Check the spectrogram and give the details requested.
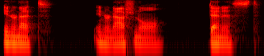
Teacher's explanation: words where we have NT in the middle, like internet, international, dentist. So we lose that T sound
